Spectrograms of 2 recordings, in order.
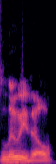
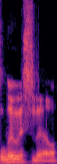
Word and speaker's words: Lewisville: we would go to Lewisville Lake and it always threw me off because it's not pronounced Louisville even though it's spelled the same way. It's Lewisville. You pronounce the S in that one.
